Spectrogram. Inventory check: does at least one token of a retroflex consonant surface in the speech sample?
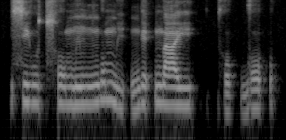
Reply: no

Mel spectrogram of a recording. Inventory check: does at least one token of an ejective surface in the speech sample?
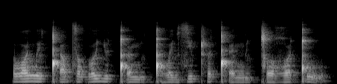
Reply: yes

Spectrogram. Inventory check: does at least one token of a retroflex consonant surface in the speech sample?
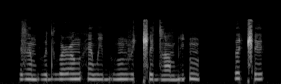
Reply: no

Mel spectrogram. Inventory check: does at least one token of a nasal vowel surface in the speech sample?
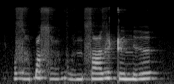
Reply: no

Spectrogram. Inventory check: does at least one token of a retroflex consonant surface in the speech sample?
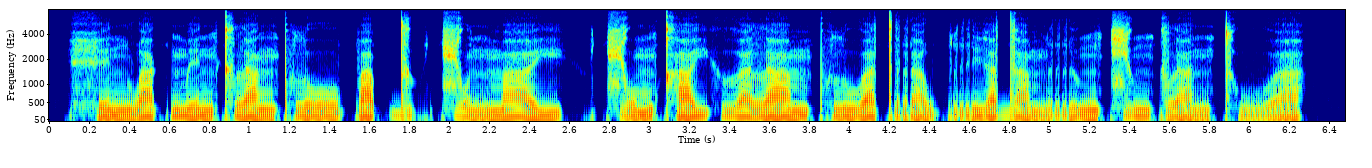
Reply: no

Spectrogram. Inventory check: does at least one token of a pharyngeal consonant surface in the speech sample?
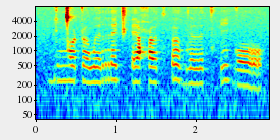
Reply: yes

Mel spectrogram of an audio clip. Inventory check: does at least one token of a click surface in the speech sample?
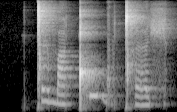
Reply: yes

